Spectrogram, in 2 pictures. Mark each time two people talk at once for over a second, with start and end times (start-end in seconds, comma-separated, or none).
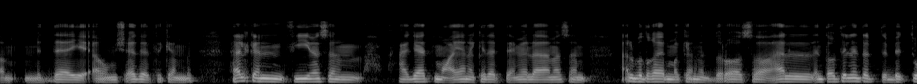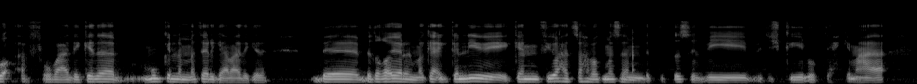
none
